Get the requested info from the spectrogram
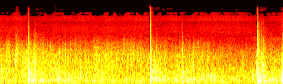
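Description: Aerial fireworks display: sharp bangs of shells bursting, two in quick succession just after the start, a loud one about halfway and another near the end, over a steady background din.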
